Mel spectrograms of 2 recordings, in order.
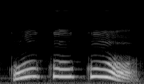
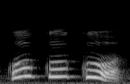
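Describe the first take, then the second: No difference in how they are said.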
